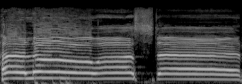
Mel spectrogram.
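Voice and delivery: acted big-room stage voice, high-pitched, slow, projected. Retelling greeting the crowd on stage, in a projecting, slow stage voice. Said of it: "You have to kind of project and speak slowly".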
